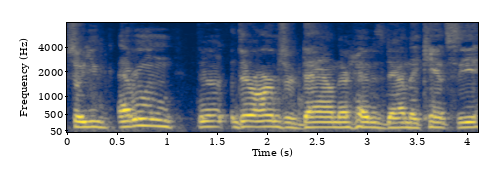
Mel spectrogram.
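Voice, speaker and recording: The man's voice sits at a fairly high pitch. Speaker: podcast host. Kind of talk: casual chat. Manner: fast.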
